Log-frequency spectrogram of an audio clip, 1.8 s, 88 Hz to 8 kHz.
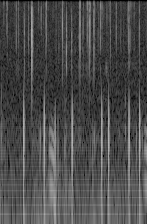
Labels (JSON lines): {"label": "biophony, knock croak", "recorder": "SoundTrap 300"}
